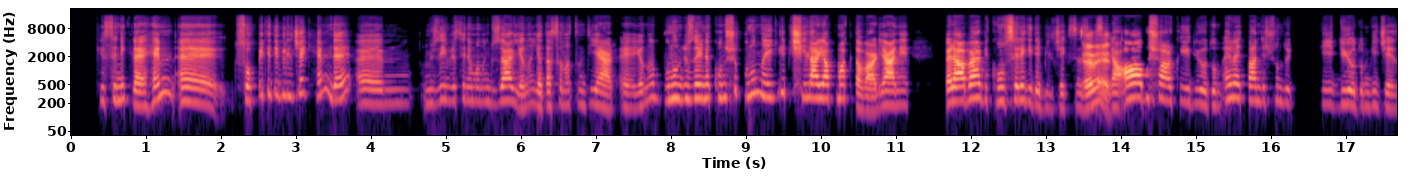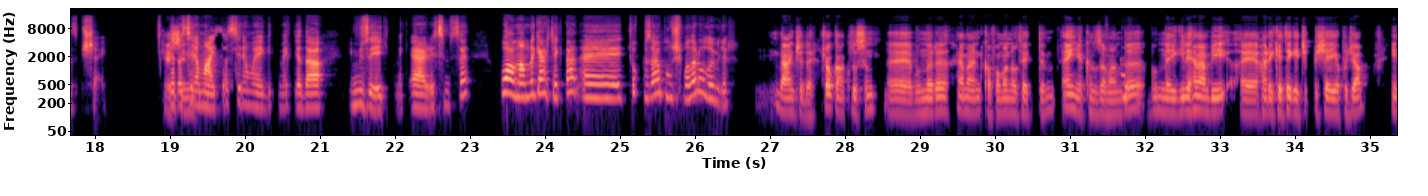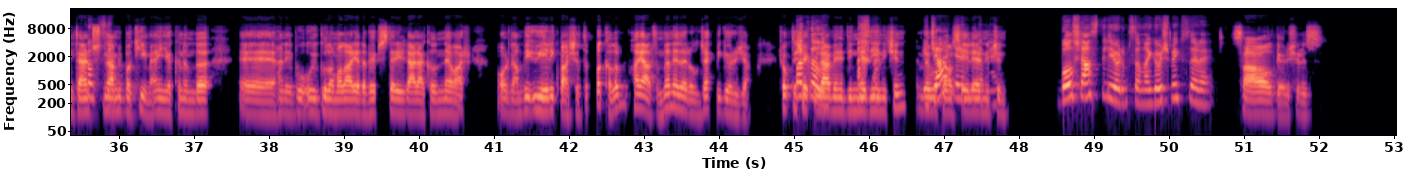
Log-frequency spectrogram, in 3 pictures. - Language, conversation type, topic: Turkish, advice, Eşim zor bir dönemden geçiyor; ona duygusal olarak nasıl destek olabilirim?
- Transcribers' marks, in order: tsk; chuckle; chuckle; other background noise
